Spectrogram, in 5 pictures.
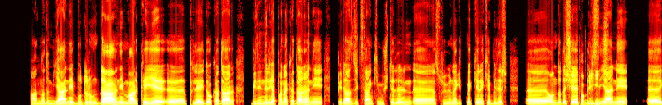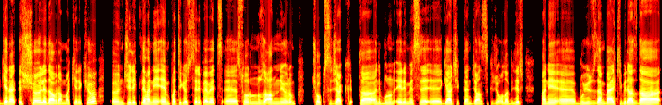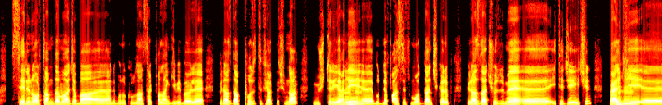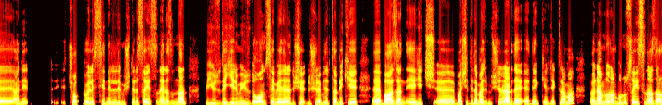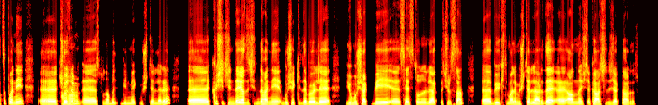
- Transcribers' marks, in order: other background noise
- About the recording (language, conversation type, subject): Turkish, advice, Müşteri şikayetleriyle başa çıkmakta zorlanıp moralim bozulduğunda ne yapabilirim?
